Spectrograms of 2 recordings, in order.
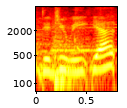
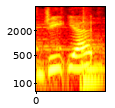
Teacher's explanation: Listen to how people say, Did you eat yet? It often becomes Jeet yet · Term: connected speech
